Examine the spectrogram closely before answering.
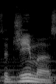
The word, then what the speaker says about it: Sajima: Sajima, sorry, is how they say it in this.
